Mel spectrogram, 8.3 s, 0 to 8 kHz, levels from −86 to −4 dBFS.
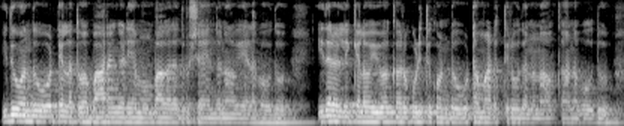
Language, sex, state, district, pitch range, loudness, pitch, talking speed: Kannada, male, Karnataka, Koppal, 100-115 Hz, -19 LUFS, 110 Hz, 135 wpm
